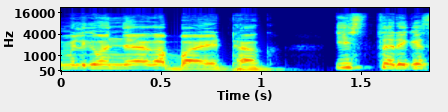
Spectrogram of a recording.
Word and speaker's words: बैठक: बा में आई की मात्रा बै, ठ क, तो मिलकर बन जाएगा बैठक। इस तरीके से आपको पढ़ना है बैठक, ऐसे नहीं पढ़ना बैठक। कैसे? बैठक। आई करके उच्चारण निकालना है।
